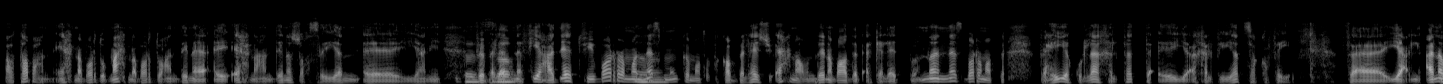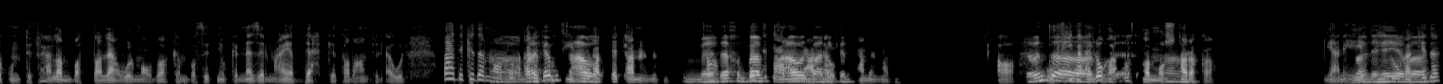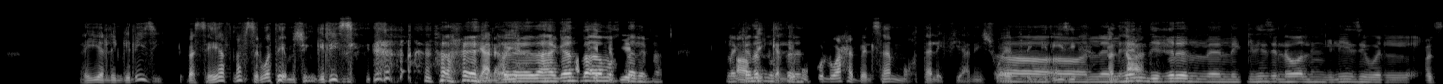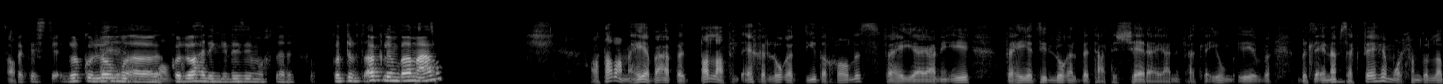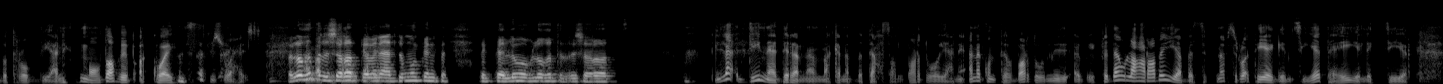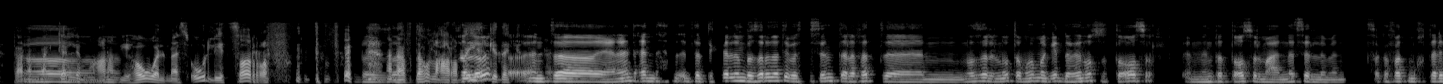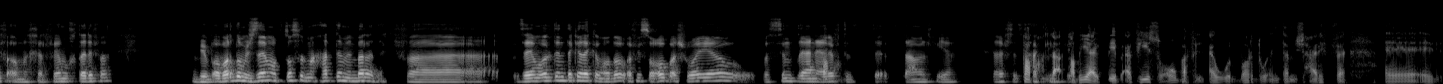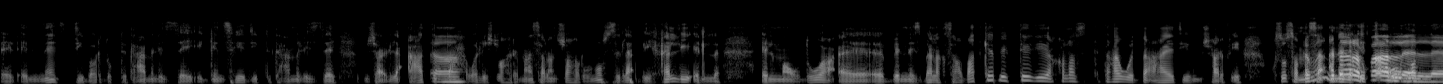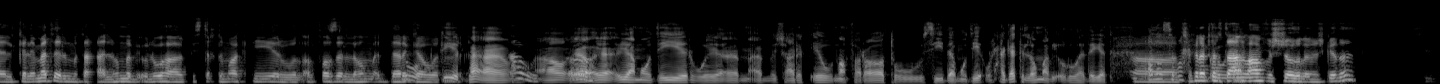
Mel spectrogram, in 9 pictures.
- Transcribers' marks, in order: in English: "routine"; laughing while speaking: "هي مش إنجليزي"; laugh; unintelligible speech; tapping; unintelligible speech; unintelligible speech; laughing while speaking: "يعني، الموضوع بيبقى كويّس مش وحش"; laugh; chuckle; laughing while speaking: "يتصرّف، أنت فا أنا في دولة عربية"
- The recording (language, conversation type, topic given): Arabic, podcast, إزاي كوّنت صداقة مع حد من ثقافة مختلفة؟
- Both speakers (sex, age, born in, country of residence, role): male, 20-24, Egypt, Egypt, host; male, 40-44, Egypt, Egypt, guest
